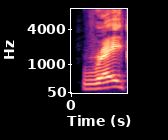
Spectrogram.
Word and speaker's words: Wray: Ray Carlton, but it's spelled W-R-A-Y.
